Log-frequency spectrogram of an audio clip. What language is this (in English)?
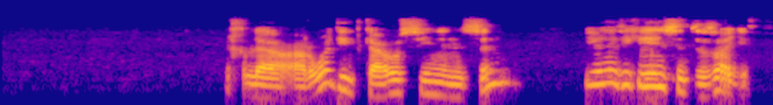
Kabyle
